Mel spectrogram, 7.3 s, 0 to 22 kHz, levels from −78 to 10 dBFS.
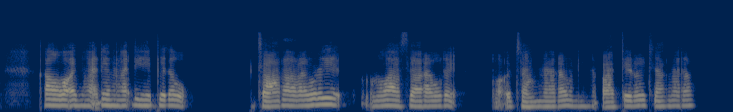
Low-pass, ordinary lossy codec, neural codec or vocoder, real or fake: none; none; codec, 16 kHz, 1 kbps, FreqCodec, smaller model; fake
